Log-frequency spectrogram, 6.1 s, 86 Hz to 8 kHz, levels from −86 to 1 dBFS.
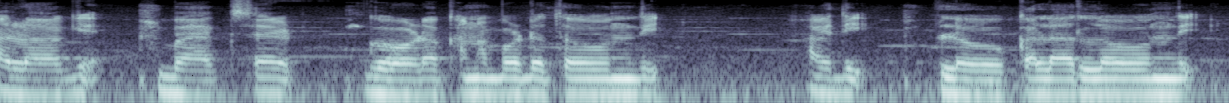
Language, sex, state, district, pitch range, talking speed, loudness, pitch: Telugu, male, Telangana, Hyderabad, 120-130 Hz, 100 wpm, -14 LUFS, 125 Hz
